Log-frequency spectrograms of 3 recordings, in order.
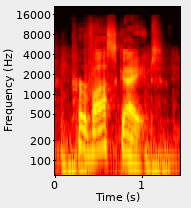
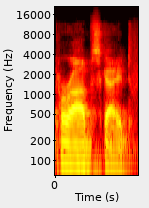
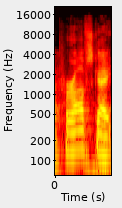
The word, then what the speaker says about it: perovskite: what we're going to talk about today is pervoskite did I pronounce it right pretty close perovskite yeah perovskite you know what's kind of cool about it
